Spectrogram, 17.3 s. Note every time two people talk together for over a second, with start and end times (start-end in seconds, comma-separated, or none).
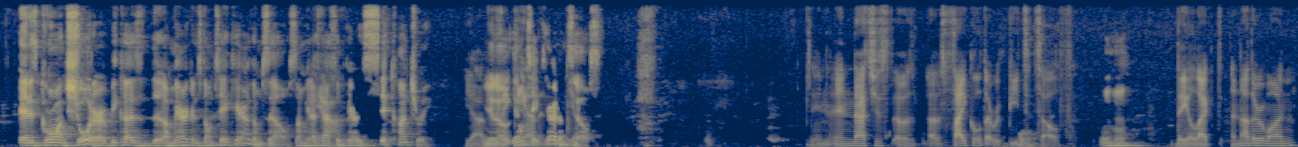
6.4-7.8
